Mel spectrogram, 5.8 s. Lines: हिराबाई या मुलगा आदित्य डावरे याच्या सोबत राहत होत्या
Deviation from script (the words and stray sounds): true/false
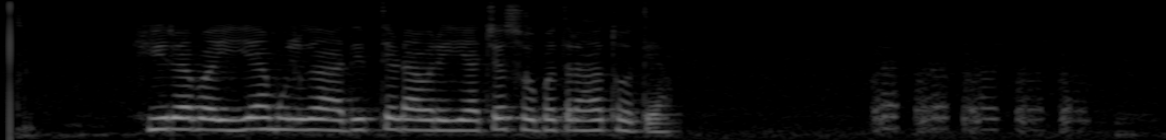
true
